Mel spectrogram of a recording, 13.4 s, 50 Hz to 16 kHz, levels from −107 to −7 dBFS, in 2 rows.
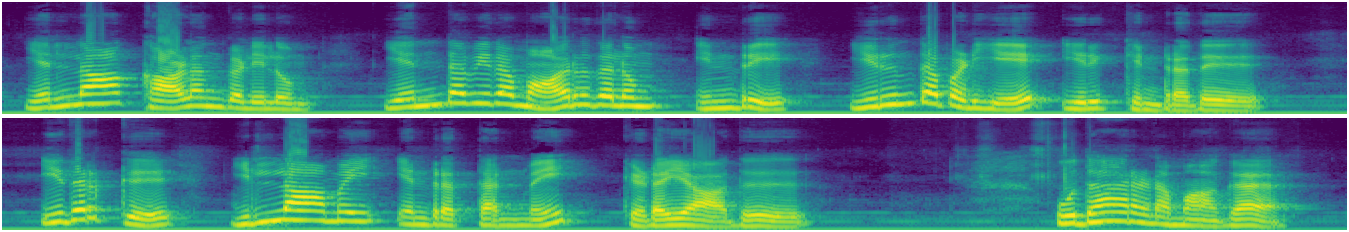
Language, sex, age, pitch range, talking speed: Tamil, female, 50-69, 155-265 Hz, 60 wpm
